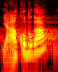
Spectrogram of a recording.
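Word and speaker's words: יעקב: 근데 이것을 이제 히브리어 발음으로 하면 야곱은 야콥이라는 이렇게 발음이 되고 야복은 야복라는 이제 이런 발음이 되고 씨름하다는 아바크라는 단어입니다. 그러니까 야코브가 야포크에서 아바크했다 하면은 뭔가 이제 언어의 유희를 사용해서 이 본문이 시작되고 있다는 것을 알 수 있습니다.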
